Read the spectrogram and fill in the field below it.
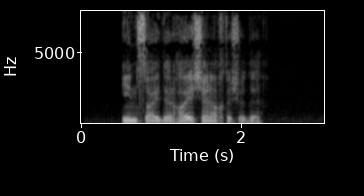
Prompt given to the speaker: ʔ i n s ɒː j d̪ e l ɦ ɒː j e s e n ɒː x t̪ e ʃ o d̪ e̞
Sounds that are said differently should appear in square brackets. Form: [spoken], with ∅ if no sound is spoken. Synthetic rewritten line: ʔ i n s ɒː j d̪ e [ɾ] ɦ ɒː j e [ʃ] e n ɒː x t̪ e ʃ o d̪ e̞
